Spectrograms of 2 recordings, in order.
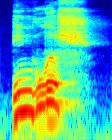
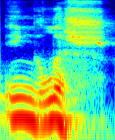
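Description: First: "English" stressed on "Eng"; the usual ENG-lish stress; stress on first syllable. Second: "English" wrongly stressed on "lish"; odd eng-LISH stress as a demo; stress on last syllable. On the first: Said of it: "you emphasize the first syllable". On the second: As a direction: push the weight onto the end of "English". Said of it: "the first syllable or the last syllable". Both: Shown as a demonstration.

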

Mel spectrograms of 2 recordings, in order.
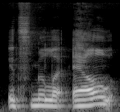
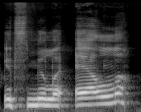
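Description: First: Mila'el slower, stress on the middle syllable. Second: Mila'el slowed down, stress held on the middle syllable. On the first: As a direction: say Mila'el again, steadily. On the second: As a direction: lean slowly into Mila'el. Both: Shown as a demonstration. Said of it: "the Lamed gets the emphasis".

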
